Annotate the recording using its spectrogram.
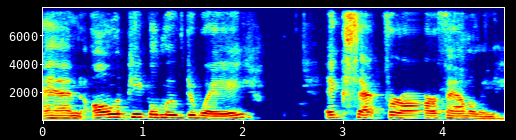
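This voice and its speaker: A woman at medium pitch and a fairly slow pace, with ordinary pitch variation, very even loudness and audible room echo. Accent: Canadian. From western Canada, Vancouver. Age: 70s. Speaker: First Nations chief. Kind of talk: testimony.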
